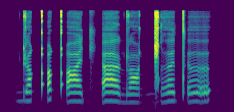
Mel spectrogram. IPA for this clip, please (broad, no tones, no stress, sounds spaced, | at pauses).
ɖ ə qʼ ə qʼ a t͡ʃʼ a ɖ ɑ ɡ͡ǁ ɜ tʼ ə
